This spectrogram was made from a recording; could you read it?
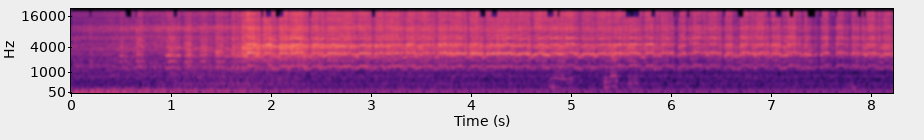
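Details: LS1 V8 in a Holden Adventra bought in 2022, badly degraded after six months' storage with about 10 minutes total running and power backing off near 3500 rpm: high steady squeal over the engine with a rhythmic knock about three times a second; internal fault, cause unknown.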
